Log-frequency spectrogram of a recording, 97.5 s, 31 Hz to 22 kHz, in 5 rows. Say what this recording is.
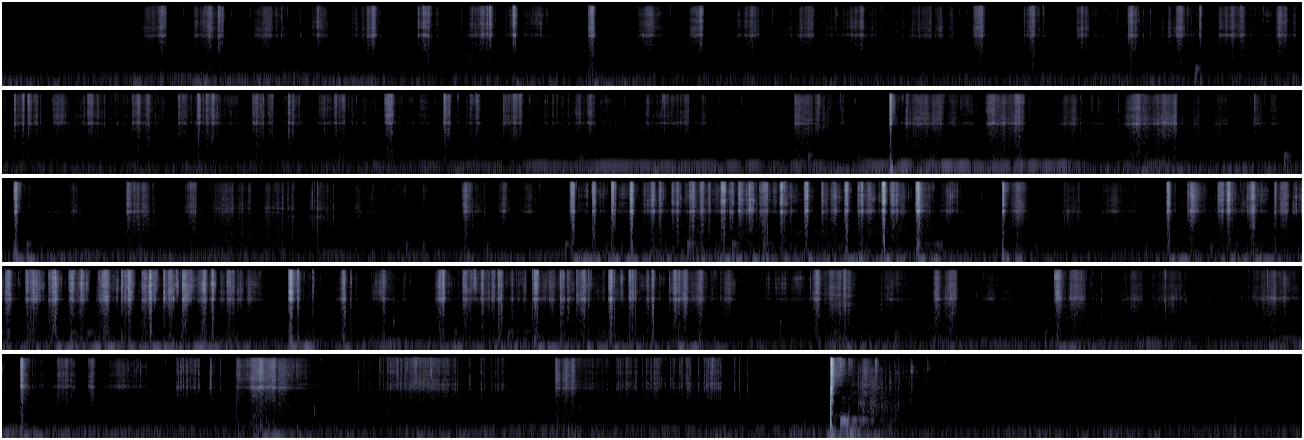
Foley footsteps on gravel/small pebbles for a beach. Walking, running, and sitting gently and hard - originally being used for an audio drama podcast.
This is a completely raw recording, so have kept in 'silence' for you to clean how you prefer, depending if you're doing anything to the pitch.
Recorded on a Se Electronics X1 large condenser mic.
I've benefitted hugely from people's files here, so if this is helpful for anyone, that's brilliant.
crunch, walking, walk, pebble-beach, gravel, beach, footsteps, foley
